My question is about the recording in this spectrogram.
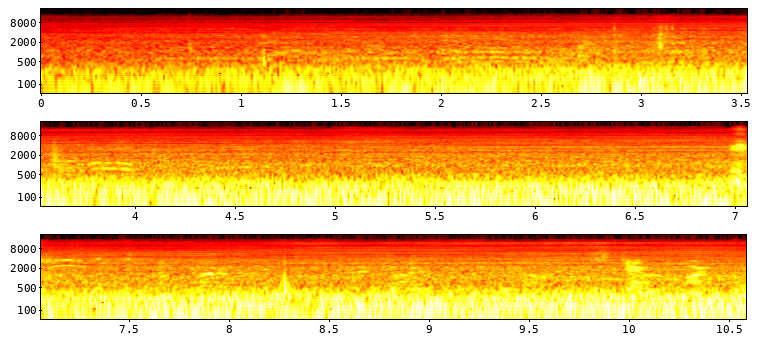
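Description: A low rumble that builds steadily over several seconds and then holds, with faint crowd chatter and a single sharp click about seven seconds in.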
